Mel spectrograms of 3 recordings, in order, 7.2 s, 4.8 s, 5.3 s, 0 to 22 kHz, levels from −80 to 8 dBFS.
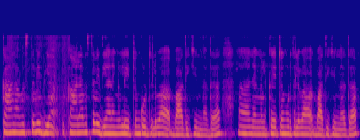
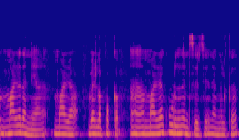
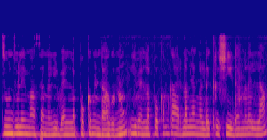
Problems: background sounds at intervals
